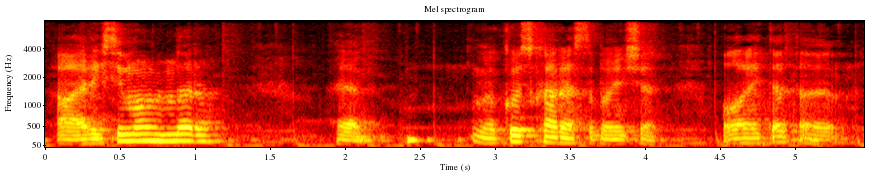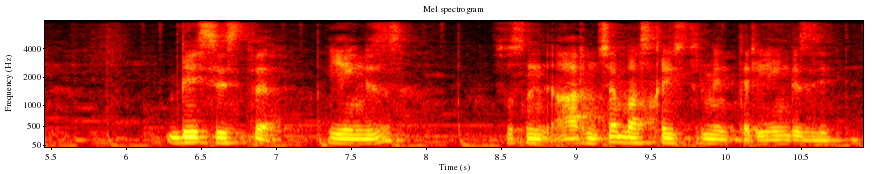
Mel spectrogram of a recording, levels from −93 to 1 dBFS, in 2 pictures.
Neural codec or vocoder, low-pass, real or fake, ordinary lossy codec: codec, 16 kHz, 8 kbps, FreqCodec, smaller model; none; fake; none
